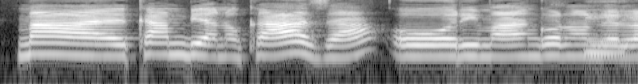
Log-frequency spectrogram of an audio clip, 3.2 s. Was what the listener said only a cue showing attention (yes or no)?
no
